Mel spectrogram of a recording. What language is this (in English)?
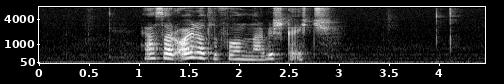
Faroese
